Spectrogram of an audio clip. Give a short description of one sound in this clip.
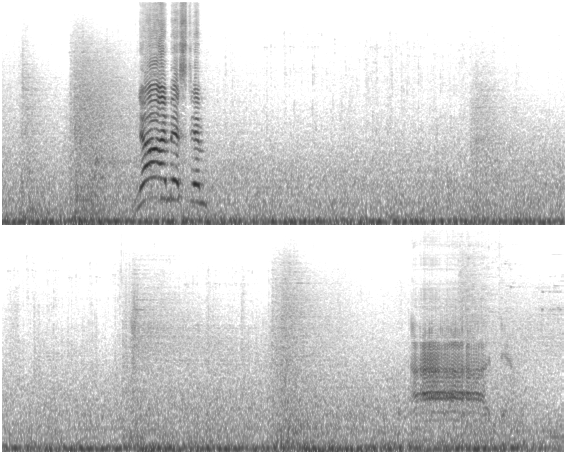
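Metal weapons strike and clang in a fight.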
